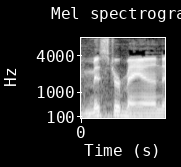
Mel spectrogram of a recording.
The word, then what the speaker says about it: MRMN: fail is enjoyable so for mrmn and srss usually say Mr Man and sir sir like that's how it's pronounced as Mr Man and cerser interesting you live in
